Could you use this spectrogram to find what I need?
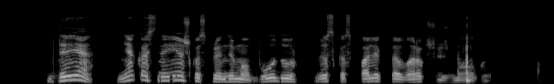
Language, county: Lithuanian, Alytus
